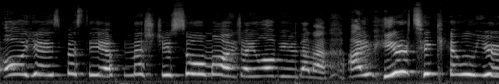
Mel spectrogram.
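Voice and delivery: high, gushing reunion voice; gushing mock greeting. Voicing a character greeting Misty, high mock gushing.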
